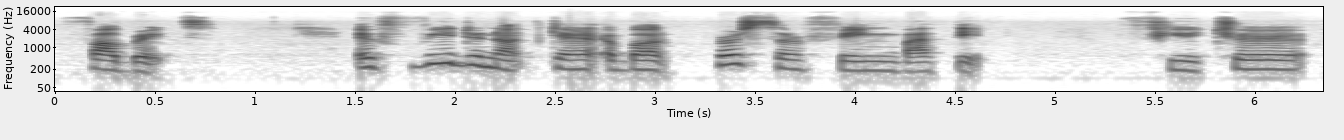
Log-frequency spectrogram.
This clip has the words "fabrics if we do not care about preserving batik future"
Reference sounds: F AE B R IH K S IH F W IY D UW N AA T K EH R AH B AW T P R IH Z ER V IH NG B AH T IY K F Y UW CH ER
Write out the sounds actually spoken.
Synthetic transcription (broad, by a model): F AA B R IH K S IH F W IY D UW N AA T K EH R AH B AW T P IH S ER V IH NG B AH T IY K F Y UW CH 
